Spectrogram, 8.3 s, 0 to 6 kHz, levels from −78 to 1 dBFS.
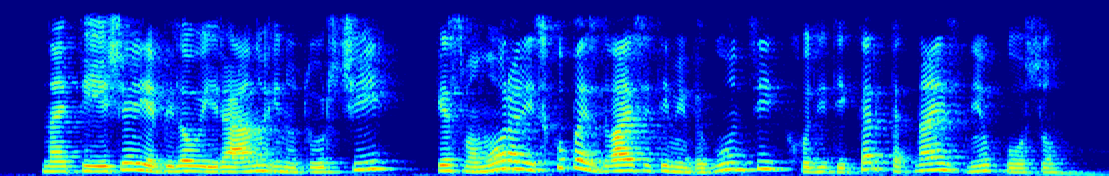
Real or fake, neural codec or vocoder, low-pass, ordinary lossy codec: real; none; 5.4 kHz; none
